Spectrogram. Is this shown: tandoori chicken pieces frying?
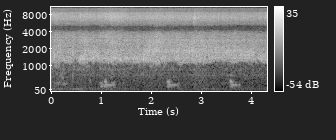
yes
